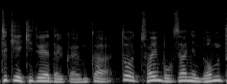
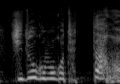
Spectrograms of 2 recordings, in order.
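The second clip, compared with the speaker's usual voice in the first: angry brush-off; 8 semitones higher than usual. Retold or imitated. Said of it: "막 그러면서".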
